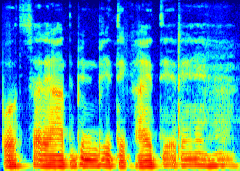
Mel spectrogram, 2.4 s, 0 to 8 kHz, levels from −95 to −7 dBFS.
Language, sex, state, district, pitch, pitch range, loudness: Hindi, male, Jharkhand, Palamu, 100 Hz, 95-105 Hz, -18 LUFS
